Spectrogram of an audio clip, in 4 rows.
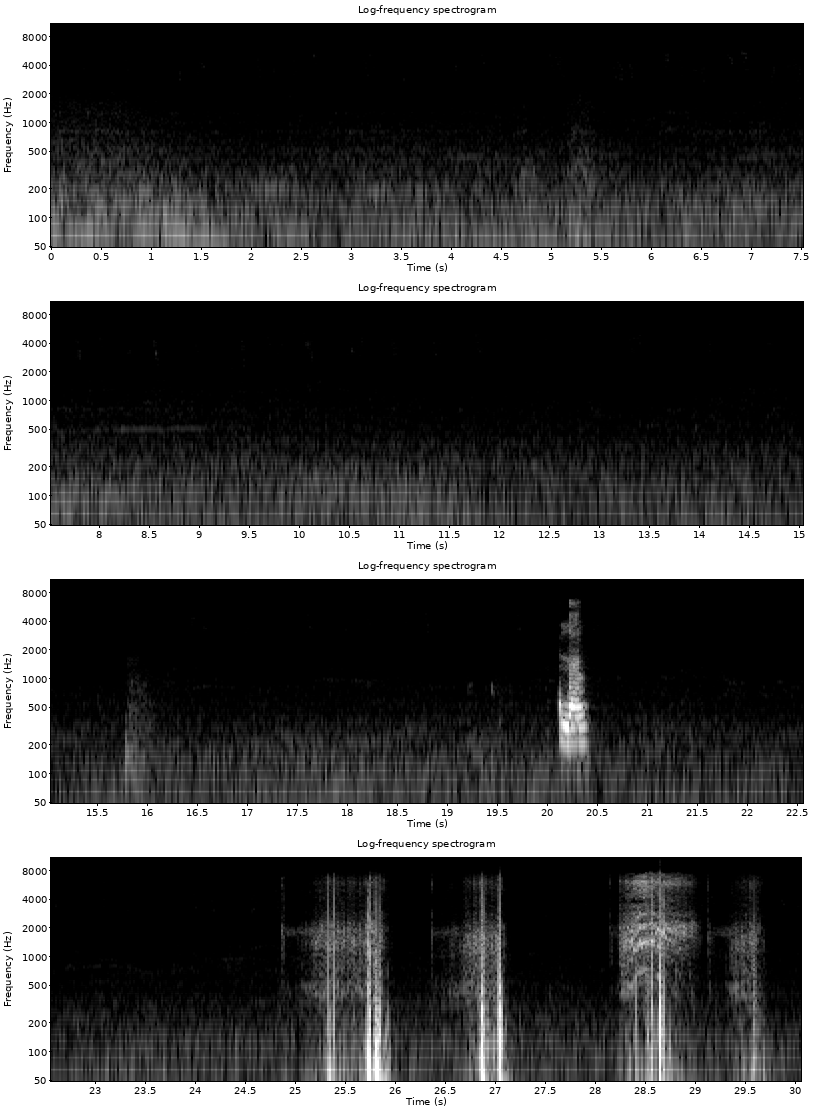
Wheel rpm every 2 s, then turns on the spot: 0, 0, 0, 0, 0, 0, 0, 0, 0, 0, 0, 0, 10, 10, 30.
24-30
